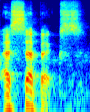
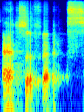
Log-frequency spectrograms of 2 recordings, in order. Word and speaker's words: Aciphex: Oh, Asipex. No, it's Asifex.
